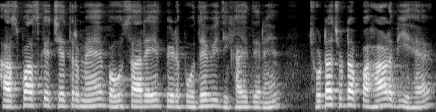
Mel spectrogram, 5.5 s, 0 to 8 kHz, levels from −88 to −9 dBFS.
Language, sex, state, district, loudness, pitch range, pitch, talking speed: Hindi, male, Jharkhand, Deoghar, -18 LUFS, 150-175 Hz, 155 Hz, 185 wpm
